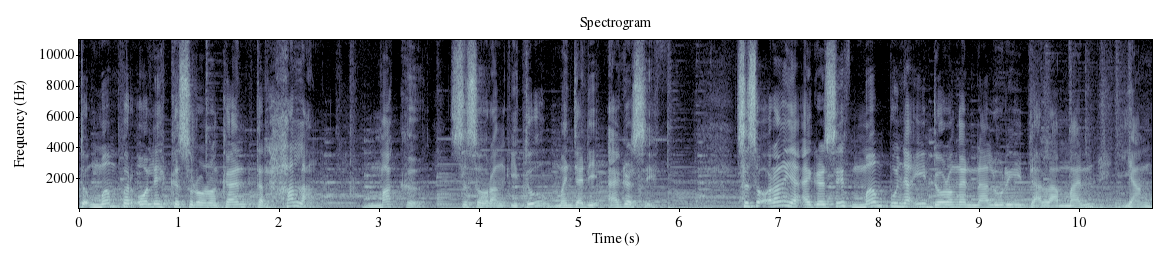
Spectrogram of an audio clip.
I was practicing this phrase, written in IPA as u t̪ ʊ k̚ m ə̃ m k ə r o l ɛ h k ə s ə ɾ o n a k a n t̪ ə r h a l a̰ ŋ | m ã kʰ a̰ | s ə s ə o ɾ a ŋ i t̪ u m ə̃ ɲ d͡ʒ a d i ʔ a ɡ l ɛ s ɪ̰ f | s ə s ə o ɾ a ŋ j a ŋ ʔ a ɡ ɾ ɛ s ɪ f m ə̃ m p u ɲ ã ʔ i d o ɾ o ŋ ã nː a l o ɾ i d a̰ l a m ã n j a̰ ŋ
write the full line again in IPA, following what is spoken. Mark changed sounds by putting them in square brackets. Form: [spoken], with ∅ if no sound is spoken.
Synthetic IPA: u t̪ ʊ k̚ m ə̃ m [p] ə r o l ɛ h k ə s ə ɾ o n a k a n t̪ ə r h a l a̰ ŋ | m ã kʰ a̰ | s ə s ə o ɾ a ŋ i t̪ u m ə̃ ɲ d͡ʒ a d i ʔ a ɡ [ɾ] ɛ s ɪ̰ f | s ə s ə o ɾ a ŋ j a ŋ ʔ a ɡ ɾ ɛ s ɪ f m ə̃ m p u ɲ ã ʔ i d o ɾ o ŋ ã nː a l [u] ɾ i d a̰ l a m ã n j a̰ ŋ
